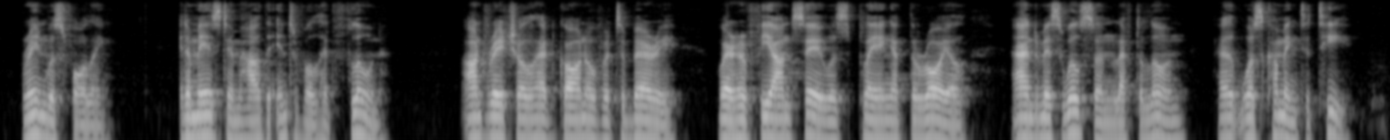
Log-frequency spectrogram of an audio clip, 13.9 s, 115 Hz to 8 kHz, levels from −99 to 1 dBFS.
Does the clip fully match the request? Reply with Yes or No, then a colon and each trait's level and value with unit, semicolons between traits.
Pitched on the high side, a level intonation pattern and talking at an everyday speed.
No: low, 110 Hz; narrow, 2.2 semitones; average, 160 wpm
